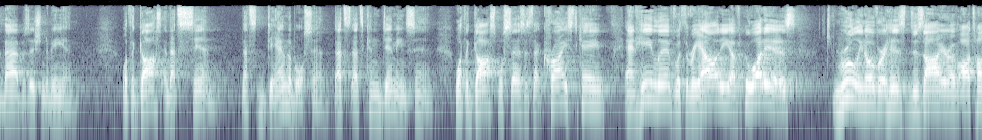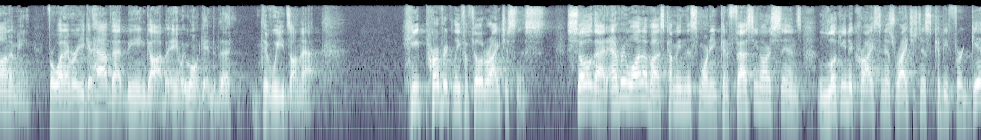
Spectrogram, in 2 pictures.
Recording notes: Sunday Morning Sermon Audio.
